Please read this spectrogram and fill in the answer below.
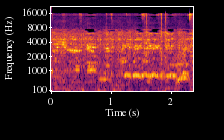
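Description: Live Nigerian gospel praise music: a woman sings into a microphone over a band with a pulsing bass beat, holding one long note through the second half.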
